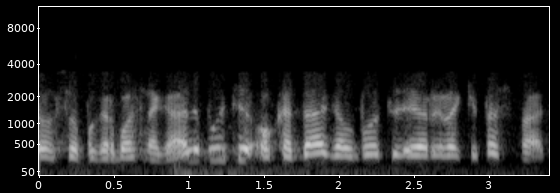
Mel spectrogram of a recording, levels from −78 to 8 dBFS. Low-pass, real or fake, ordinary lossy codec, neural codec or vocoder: 10.8 kHz; real; MP3, 32 kbps; none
